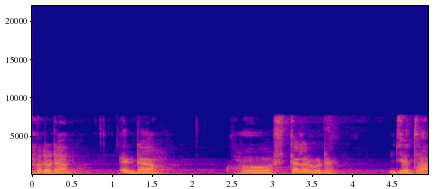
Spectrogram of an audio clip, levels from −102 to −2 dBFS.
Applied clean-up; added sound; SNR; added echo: none; none; none; reverberation time 1.7 s.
